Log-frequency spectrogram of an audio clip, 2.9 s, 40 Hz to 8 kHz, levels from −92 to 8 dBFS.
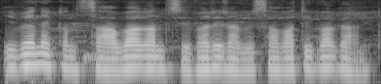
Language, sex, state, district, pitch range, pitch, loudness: Chakma, male, Tripura, Unakoti, 105-115 Hz, 110 Hz, -20 LUFS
